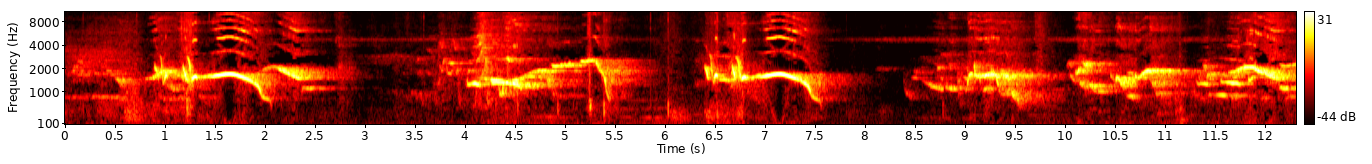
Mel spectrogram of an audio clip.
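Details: Black-naped oriole in the wild, its song used to provoke rivals: four to five loud phrases of fluted, looping whistles with coarse raspy accents, each a second or two long, separated by brief pauses.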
